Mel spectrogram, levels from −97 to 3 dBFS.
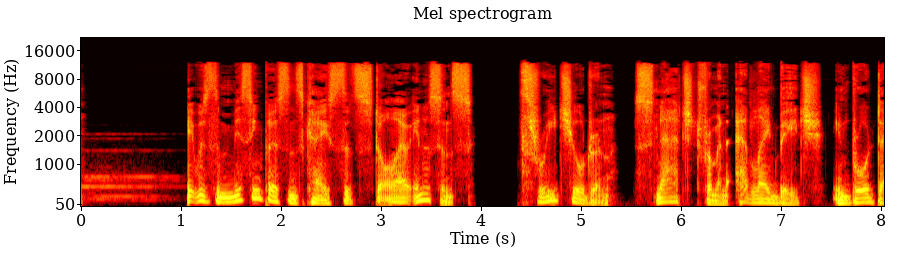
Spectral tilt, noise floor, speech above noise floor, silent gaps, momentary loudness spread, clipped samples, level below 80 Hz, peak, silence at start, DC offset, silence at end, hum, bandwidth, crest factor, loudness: -4 dB/octave; -53 dBFS; 30 dB; 3.93-4.36 s; 4 LU; under 0.1%; -38 dBFS; -4 dBFS; 0 s; under 0.1%; 0 s; none; 13 kHz; 20 dB; -23 LUFS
